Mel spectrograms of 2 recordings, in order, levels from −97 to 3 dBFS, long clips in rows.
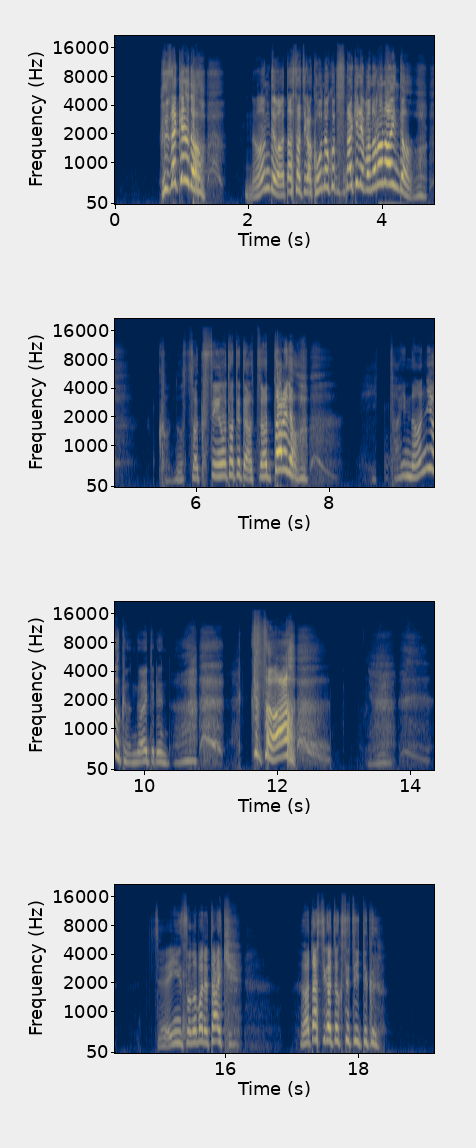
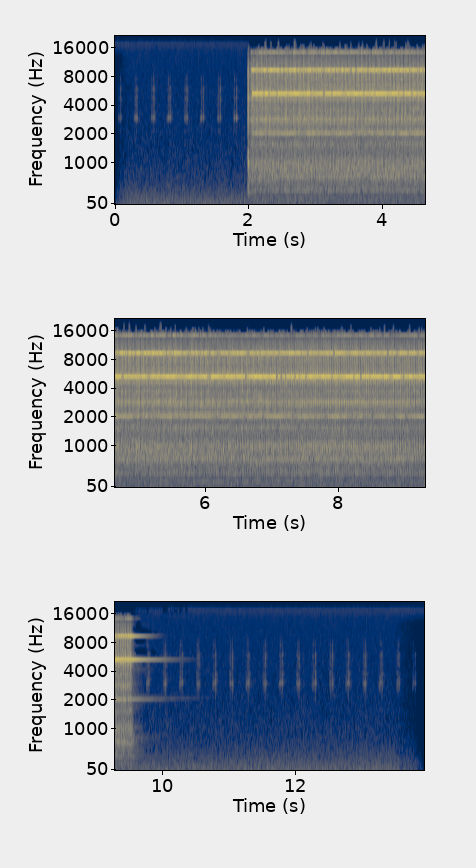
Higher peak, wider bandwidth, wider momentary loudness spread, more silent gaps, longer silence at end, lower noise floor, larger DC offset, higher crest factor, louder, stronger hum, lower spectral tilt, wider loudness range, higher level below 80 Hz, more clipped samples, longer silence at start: second, -8 dBFS vs 0 dBFS; second, 15.5 kHz vs 18.5 kHz; first, 24 LU vs 2 LU; neither; second, 0.85 s vs 4.1 s; first, -85 dBFS vs -64 dBFS; neither; first, 20 dB vs 14 dB; second, -25 LUFS vs -8 LUFS; neither; first, -1.5 dB/octave vs 5.5 dB/octave; first, 15 LU vs 5 LU; about the same, -70 dBFS vs -66 dBFS; neither; second, 0.7 s vs 2 s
